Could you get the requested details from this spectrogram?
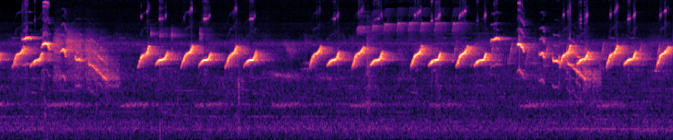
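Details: Ringing, sharp Abbott's babbler song meant for coaching cage birds: a harsh sweeping note opens, then rapid sequences of brisk falling chirps in grouped bursts with brief pauses.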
